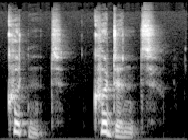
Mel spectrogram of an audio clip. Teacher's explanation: The glottal stop is a silence, when the D is dropped until the start of the, ə. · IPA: Coulʔn't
